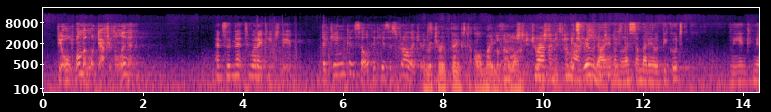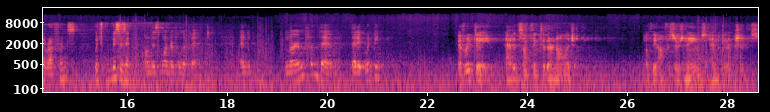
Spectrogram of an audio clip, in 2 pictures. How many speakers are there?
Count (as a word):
seven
